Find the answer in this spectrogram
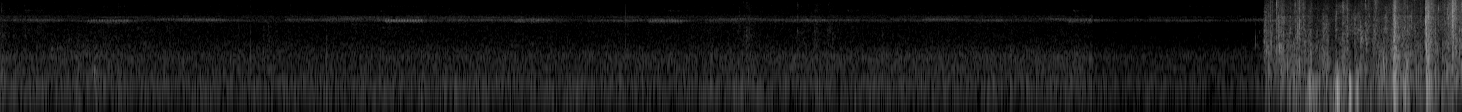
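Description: A faint, steady high insect buzz that swells and eases slightly. Near the end it gives way to a sudden loud burst of rustling and knocking: the phone is handled and swung away fast.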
